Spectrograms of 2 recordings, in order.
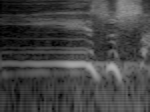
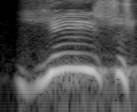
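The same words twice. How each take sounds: First: Higher, softer, strained imitation of pain; laboured, pained utterance. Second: Said in the usual way. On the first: Patient guided to say the name despite pain, laboured mock groan. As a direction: struggle to get the name out, mimicking pain. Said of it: "dengan berat dia ngomong". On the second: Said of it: "menuntun dia untuk berkata".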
